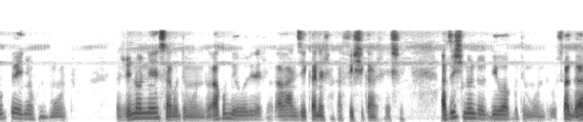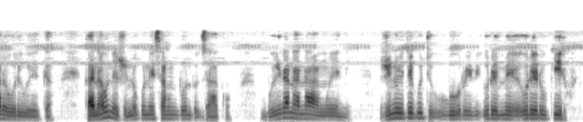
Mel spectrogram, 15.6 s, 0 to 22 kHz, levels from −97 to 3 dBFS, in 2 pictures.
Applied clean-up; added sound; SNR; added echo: none; none; none; none.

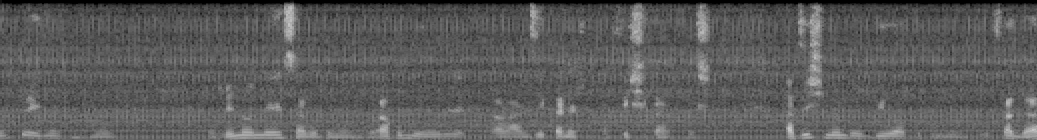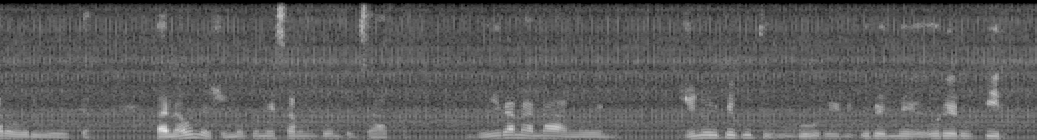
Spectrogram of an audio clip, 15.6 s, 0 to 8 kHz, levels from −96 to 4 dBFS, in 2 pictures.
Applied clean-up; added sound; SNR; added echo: none; Tools; 12 dB; none.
